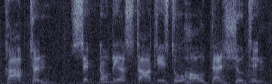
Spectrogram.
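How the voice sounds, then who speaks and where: A man's voice: high-pitched, lively intonation, unhurried, creaky, background noise, pitched above the performer's own voice, exaggerated voice. A man voicing a stern military commissar in an audio drama, barking urgent orders. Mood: firm, urgent. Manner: shouted, commanding, urgent.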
